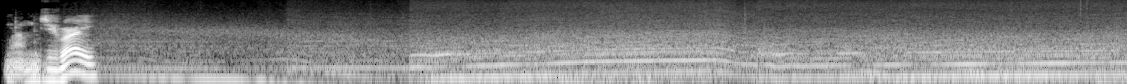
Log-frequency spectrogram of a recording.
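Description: A car engine hums steadily and revs up and down while driving.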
